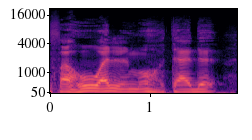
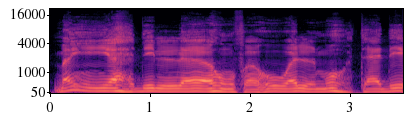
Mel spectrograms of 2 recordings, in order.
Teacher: المهتد الف لام قمری. دال اینجا اگر توقف کردیم قلقله میخواد، میگیم فهو المهتد.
